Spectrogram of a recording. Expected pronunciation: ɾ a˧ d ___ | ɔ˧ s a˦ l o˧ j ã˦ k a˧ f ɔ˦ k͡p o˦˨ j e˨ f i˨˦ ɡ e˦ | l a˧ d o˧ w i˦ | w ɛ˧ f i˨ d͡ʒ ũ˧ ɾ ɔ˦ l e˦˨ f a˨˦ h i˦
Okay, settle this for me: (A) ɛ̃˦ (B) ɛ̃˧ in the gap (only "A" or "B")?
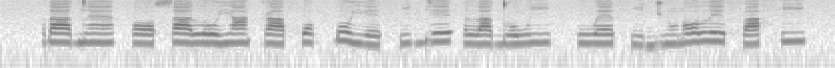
B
